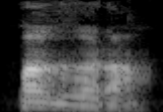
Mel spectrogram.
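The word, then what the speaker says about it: ܦܓܪܐ: Usually in English, the sounds r, we give it gh, r, gh, like par, pagra, pagra, pagra. the body. Paghra.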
